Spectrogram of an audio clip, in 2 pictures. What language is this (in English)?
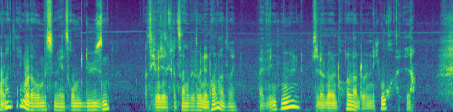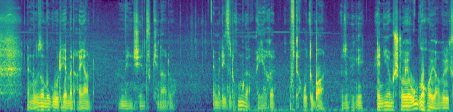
German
